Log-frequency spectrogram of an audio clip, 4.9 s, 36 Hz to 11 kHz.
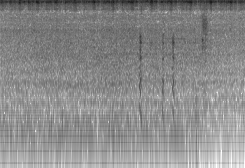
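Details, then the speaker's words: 2003 Toyota 4Runner 4.7 V8 just after replacing worn idler and tensioner pulleys, starting up: harsh chirping belt drag because a new idler pulley is frozen; owner suspects its bearing guard washer binding. "What the Oh, that pulley's frozen. Hold up. Well, that was easy to find."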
